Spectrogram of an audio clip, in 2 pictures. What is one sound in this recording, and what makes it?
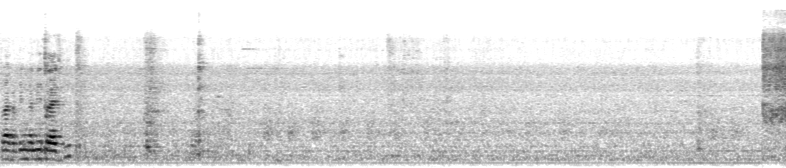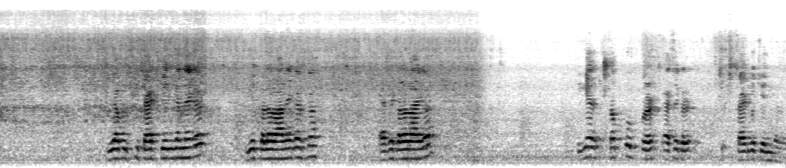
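Hot oil sizzles steadily in a pan.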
